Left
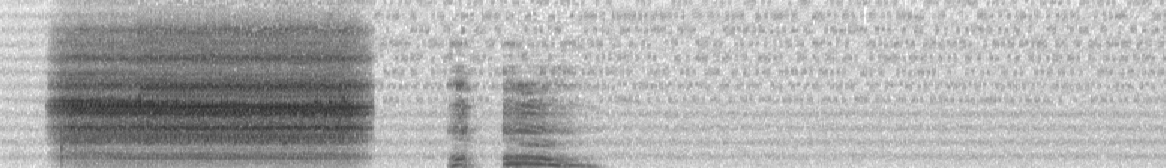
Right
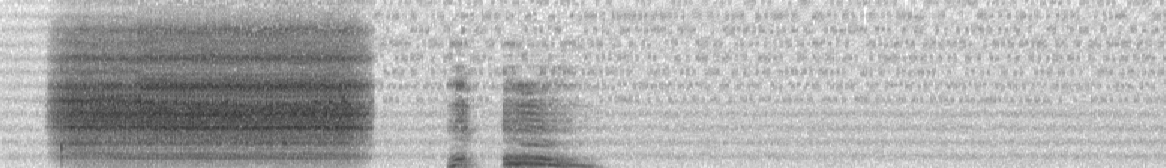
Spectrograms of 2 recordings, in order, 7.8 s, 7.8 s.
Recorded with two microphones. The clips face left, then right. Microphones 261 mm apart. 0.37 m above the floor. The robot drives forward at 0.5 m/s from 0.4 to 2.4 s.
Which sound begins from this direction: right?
Throat clearing, at 3.0 s.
